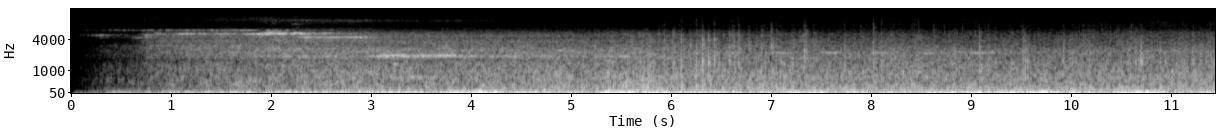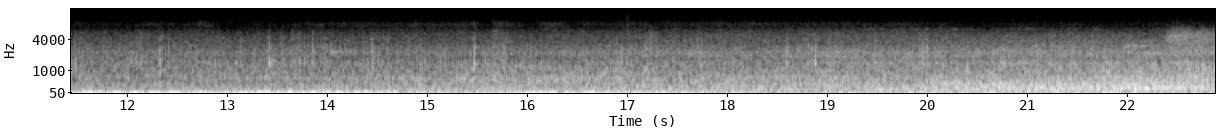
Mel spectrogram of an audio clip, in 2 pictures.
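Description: EP07 electric locomotive hauling a passenger train as it departs, with steady rumbling rail noise and clicking wheels. A few thin, high wheel squeals come in the first seconds, and a humming tone builds near the end as the train gathers speed.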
